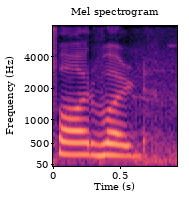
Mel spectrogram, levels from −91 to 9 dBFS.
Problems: none marked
